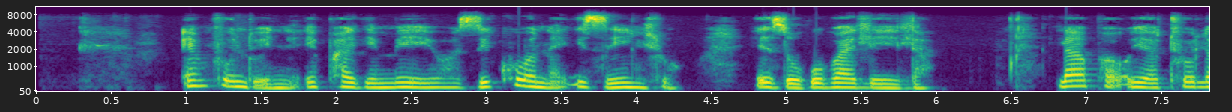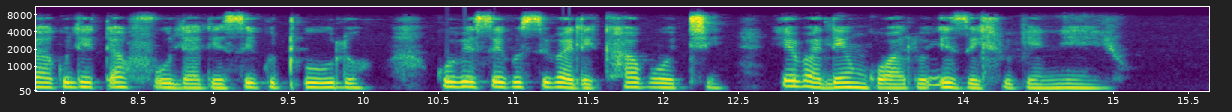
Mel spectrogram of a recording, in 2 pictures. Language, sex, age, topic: North Ndebele, male, 36-49, education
